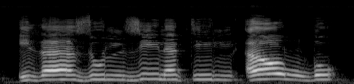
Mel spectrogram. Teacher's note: Hamzah tak boleh tebal. Yang tebal hanya ra.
